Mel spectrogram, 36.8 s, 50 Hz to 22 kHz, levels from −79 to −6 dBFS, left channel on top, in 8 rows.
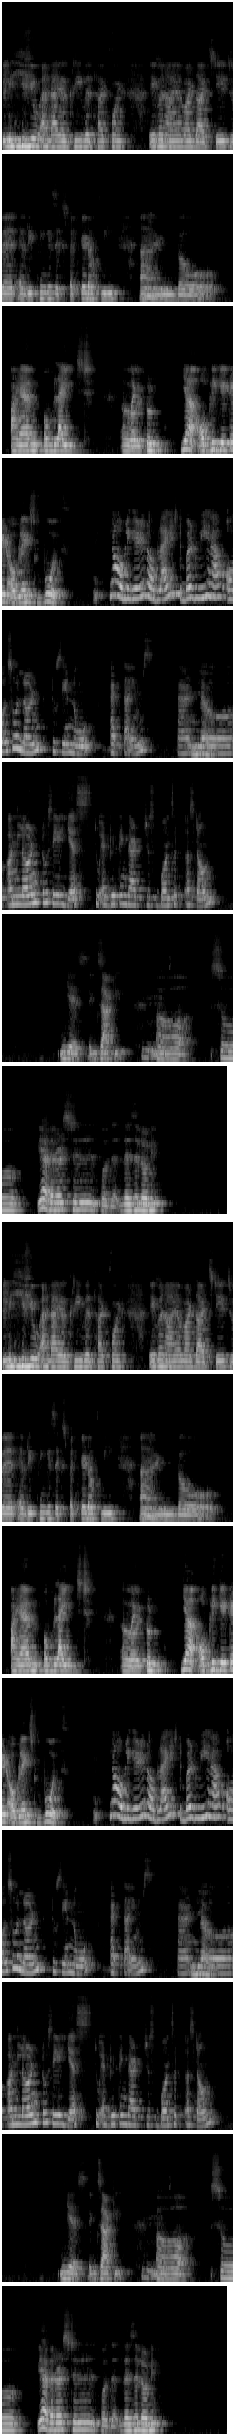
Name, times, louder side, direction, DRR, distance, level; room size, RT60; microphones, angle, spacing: voice 1, 0.0-8.8 9.4-11.0 11.6-12.4 12.8-15.1 15.7-15.8 22.2-22.7 28.9-30.1 30.8-31.4 31.9-32.7 33.0-35.4, equal, 25° right, 2 dB, 2.3 m, -33 dB
voice 2, 3.0-3.5 7.4-7.9 11.7-12.0 16.0-20.2 20.6-21.3 22.0-27.3 30.5-31.0, left 1 dB, ahead, 4 dB, 3.1 m, -36 dB
25.5 x 11.5 x 4.1 m, 0.40 s
head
